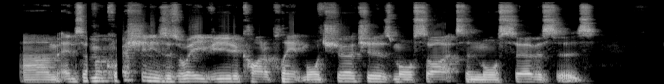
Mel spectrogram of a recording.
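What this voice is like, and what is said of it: A noticeable regional accent. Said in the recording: “Don't you love that accent? ... That's such a good accent.”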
